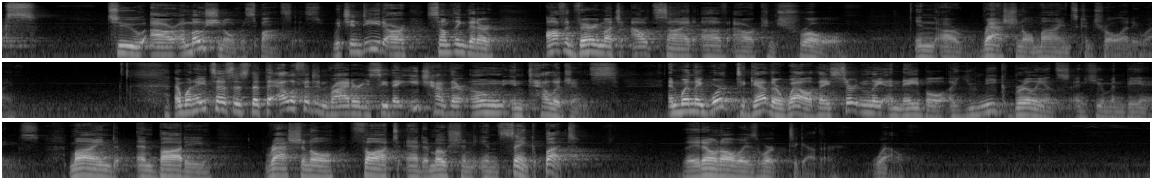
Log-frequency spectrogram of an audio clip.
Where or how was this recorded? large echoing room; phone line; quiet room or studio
large echoing room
